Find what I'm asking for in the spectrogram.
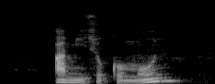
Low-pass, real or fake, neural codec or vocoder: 10.8 kHz; real; none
